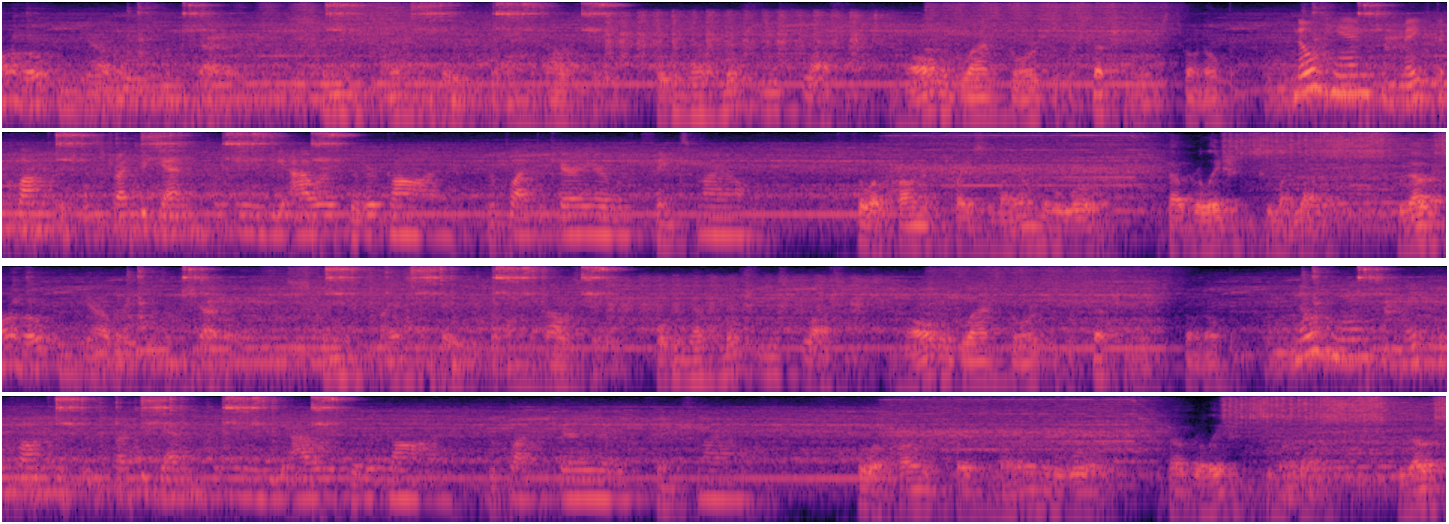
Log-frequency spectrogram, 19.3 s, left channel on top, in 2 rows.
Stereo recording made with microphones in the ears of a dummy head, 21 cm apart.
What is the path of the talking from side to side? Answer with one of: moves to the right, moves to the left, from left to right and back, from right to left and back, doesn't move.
moves to the left.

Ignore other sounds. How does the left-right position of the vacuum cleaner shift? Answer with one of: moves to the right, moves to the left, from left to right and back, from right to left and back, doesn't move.
doesn't move.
